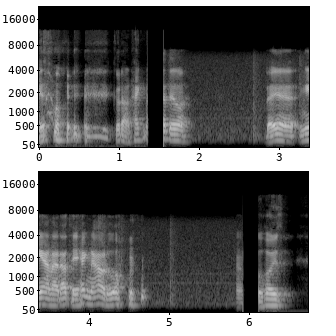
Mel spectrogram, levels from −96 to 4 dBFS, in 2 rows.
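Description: At 1.35 s the speech drops out for about 200 ms, then comes back duller, with nothing above 7 kHz and a new noise floor roughly 30 dB down, at much the same level. That's likely the input switched to a poorer device, lasting until 6.12 s.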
